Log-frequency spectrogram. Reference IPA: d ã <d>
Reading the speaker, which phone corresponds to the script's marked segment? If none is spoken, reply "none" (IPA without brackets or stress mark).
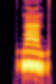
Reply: d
